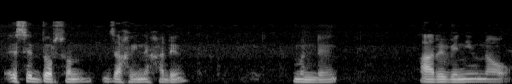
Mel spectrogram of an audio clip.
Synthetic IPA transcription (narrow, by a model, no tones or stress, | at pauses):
esedɔɾsɔnzahɯjnahadɯŋ | mɯndɯŋ | a̰ɾɯbeniunaw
